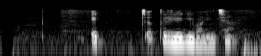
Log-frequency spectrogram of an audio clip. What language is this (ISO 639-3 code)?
nep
